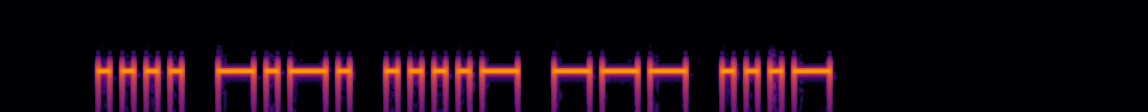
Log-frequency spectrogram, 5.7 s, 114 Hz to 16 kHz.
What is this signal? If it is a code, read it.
Morse code, heard as a keyed tone, about 20 wpm, 700 Hz. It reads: HC4OV
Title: DXCC-100 Call Signs - 5 Characters - 20wpm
